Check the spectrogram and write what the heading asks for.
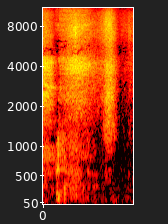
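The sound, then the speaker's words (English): A drink bottle cap is cracked open, releasing a steady fizzy hiss that swells briefly before fading, with no talking. “I'm gonna pop the top on this shit and see what goes for.”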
